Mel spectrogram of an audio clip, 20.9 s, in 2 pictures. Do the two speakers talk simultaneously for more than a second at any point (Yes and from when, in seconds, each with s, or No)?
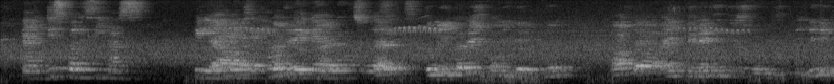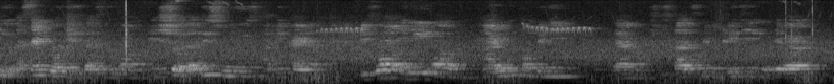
Yes, from 2.6 s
